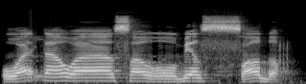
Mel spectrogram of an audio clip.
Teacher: langsung dipantulkan ya. Tidak masalah ya. Karena ba adalah huruf qalqalah.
